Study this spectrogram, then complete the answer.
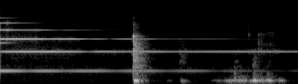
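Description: A small bell rings with a clear sustained tone that slowly fades, followed by a sharp knock and a brief low murmur of voices.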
